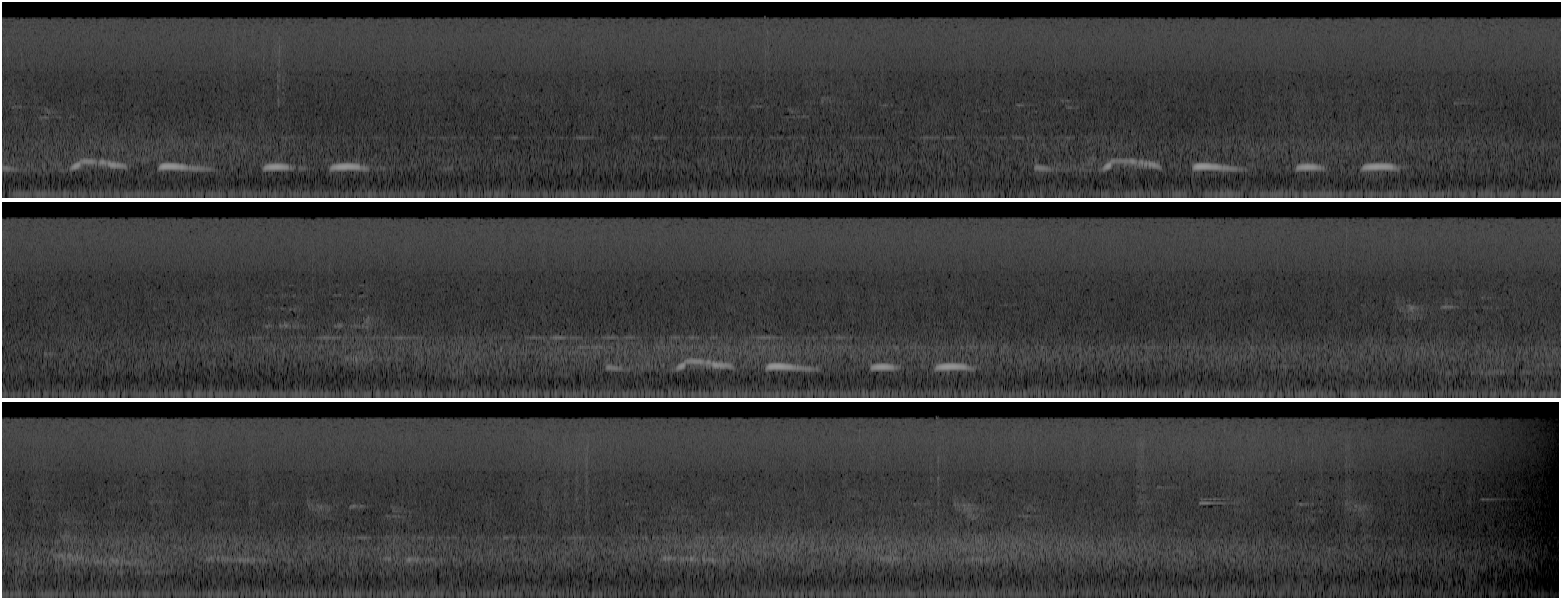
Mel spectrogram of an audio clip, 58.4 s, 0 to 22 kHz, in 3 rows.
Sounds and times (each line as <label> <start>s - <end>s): reoccurring American Mourning Dove calling 0.0s - 18.7s
light wind 0.0s - 58.4s
reoccurring American Mourning Dove calling 25.6s - 32.3s
reoccurring American Mourning Dove calling 36.9s - 48.2s
reoccurring American Mourning Dove calling 49.5s - 52.0s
